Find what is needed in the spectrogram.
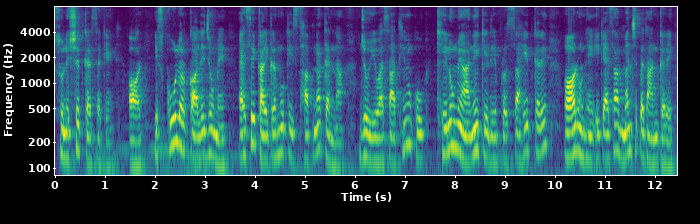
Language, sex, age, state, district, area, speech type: Hindi, male, 18-30, Madhya Pradesh, Bhopal, urban, spontaneous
